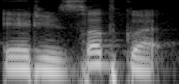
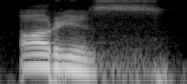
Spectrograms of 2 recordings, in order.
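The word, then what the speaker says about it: aureus: the most popular one you know AR is not AR the way that pronounced that thing is not AR is orus okay so let's write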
